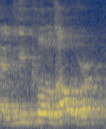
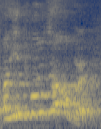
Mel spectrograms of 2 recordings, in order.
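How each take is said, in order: First: Said in the usual way. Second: Much higher, amused disbelief; retelling his surprise at the driver stopping, amused; mock surprise. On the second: Sing it up high like you can't believe it. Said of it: "I said".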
